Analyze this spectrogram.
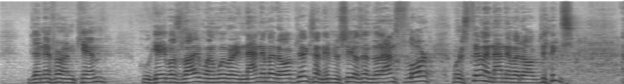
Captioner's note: applause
